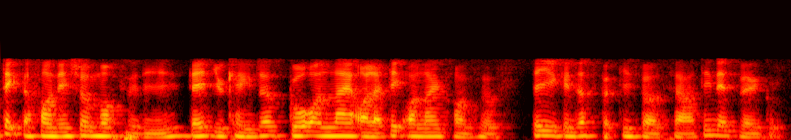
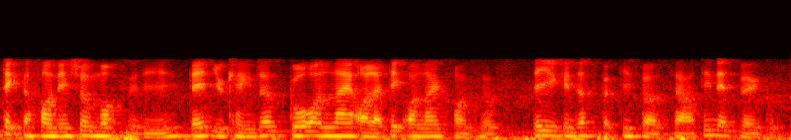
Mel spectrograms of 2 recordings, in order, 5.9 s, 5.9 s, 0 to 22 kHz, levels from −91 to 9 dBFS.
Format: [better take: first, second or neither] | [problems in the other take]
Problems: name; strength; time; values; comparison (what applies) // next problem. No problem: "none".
second | noise reduction (neural mask model Resemble Enhance denoiser)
